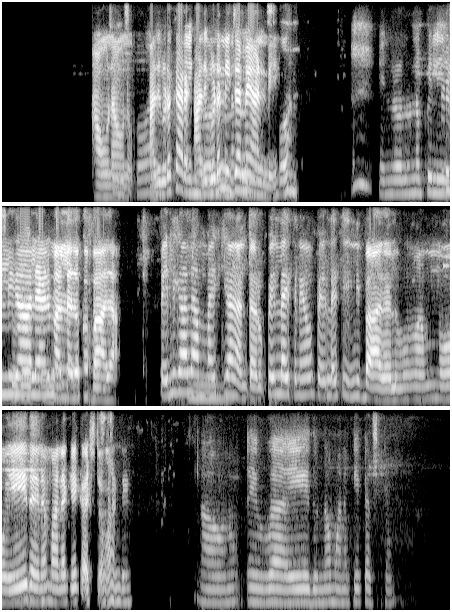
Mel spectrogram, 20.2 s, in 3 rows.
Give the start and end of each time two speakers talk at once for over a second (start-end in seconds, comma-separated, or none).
1.6-4.1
